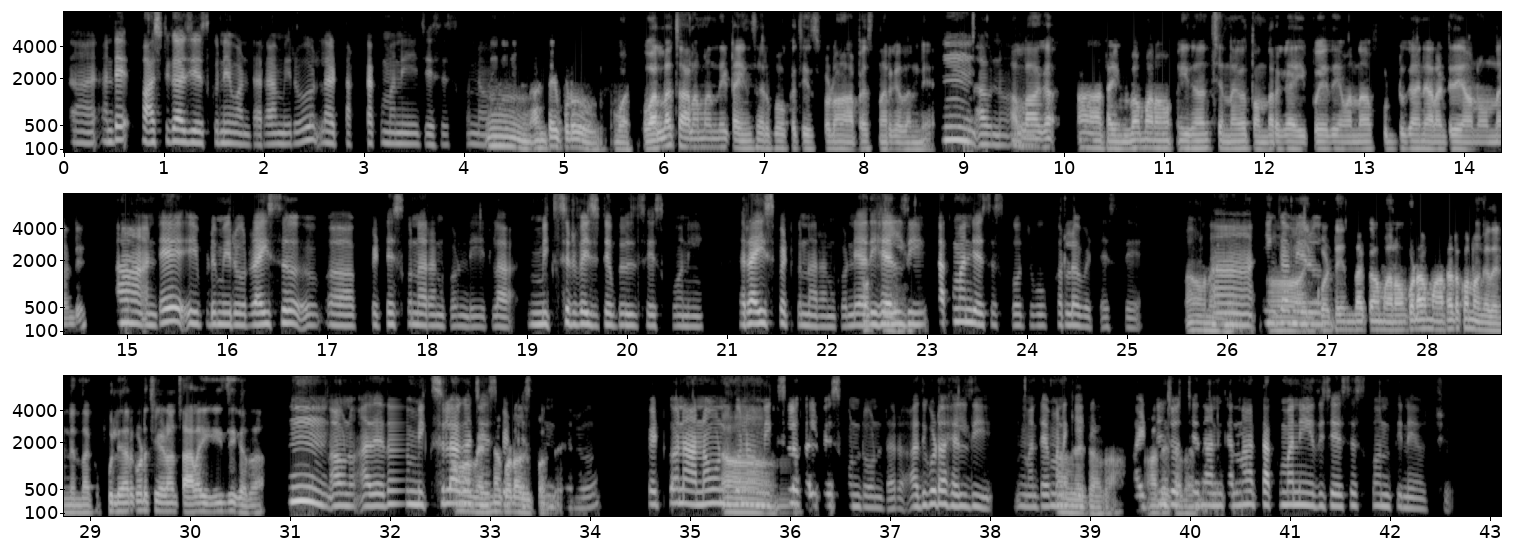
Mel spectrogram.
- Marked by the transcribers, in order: in English: "ఫాస్ట్‌గా"; in English: "వర్క్"; in English: "ఫుడ్"; in English: "రైస్"; in English: "మిక్స్‌డ్ వెజిటబుల్స్"; in English: "రైస్"; in English: "హెల్తీ"; tapping; in English: "ఈజీ"; in English: "మిక్స్‌లాగా"; in English: "మిక్స్‌లో"; in English: "హెల్తీ"
- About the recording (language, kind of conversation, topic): Telugu, podcast, మీ ఇంట్లో ప్రతిసారి తప్పనిసరిగా వండే ప్రత్యేక వంటకం ఏది?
